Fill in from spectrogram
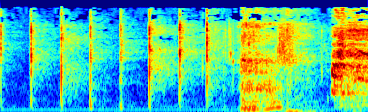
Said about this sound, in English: I'm going to clap.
